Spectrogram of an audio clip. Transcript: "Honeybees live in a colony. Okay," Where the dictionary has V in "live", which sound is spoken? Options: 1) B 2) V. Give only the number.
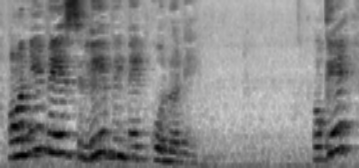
1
